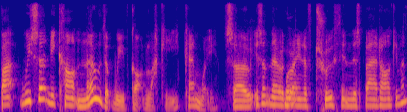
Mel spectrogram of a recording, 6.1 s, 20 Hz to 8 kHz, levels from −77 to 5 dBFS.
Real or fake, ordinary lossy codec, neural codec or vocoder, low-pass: real; Opus, 64 kbps; none; 7.2 kHz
